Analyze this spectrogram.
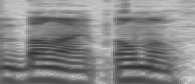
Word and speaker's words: Mboma: It's a silent M. They do this in Africa. It's more like Bomo.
